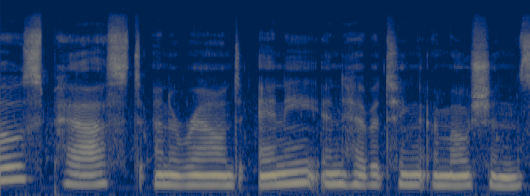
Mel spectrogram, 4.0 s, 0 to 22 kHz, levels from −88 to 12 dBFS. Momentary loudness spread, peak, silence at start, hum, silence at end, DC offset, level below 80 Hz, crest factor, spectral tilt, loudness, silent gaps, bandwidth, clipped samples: 4 LU; -20 dBFS; 0 s; none; 0 s; under 0.1%; -78 dBFS; 14 dB; -4 dB/octave; -34 LUFS; none; 17 kHz; under 0.1%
